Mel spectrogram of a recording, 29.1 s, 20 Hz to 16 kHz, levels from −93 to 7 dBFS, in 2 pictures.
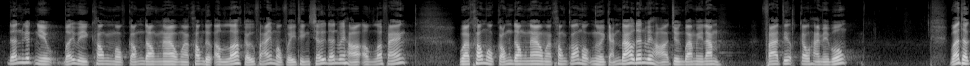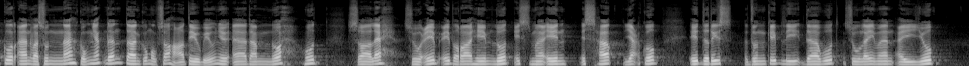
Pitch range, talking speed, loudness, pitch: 145-175 Hz, 165 wpm, -19 LUFS, 155 Hz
